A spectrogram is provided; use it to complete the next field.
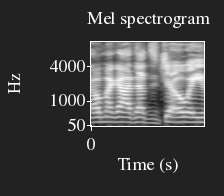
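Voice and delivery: ordinary talk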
